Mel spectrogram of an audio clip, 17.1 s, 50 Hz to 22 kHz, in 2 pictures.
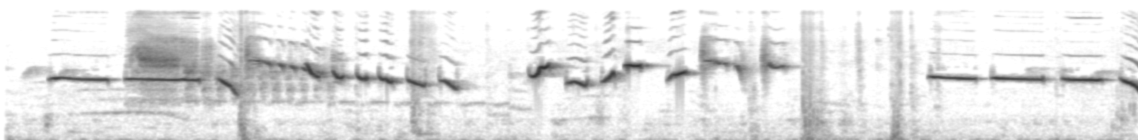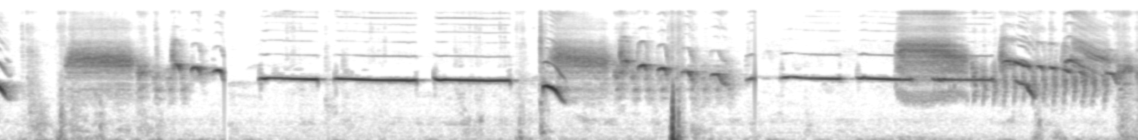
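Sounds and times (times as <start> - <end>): bird singing whistles and chirps: 0.1 - 6.1, 7.0 - 17.0.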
